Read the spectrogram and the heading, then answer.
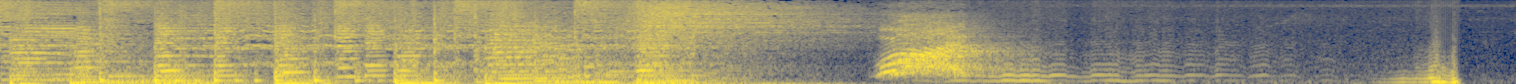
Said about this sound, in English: It's one of those annoying summer sounds, a buzzing fly somewhere in your room, or even a mosquito zipping around your ceiling late at night.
